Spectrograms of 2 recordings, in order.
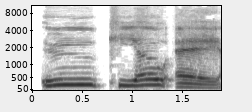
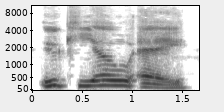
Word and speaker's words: Ukiyo-e: Ukiyo-e. I believe you don't pronounce the E and E, you say A. Ukiyo-e. I could be wrong.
